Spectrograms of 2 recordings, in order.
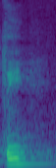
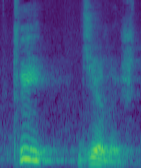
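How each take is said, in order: First: The stress falls on the word делаешь. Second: The stress falls on the word ты. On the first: You really are acting and doing the deed. "Делаешь" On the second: You, and no one else, are the one acting. "И там, и там"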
